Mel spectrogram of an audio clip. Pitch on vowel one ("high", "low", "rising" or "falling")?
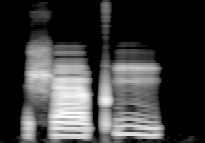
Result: low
